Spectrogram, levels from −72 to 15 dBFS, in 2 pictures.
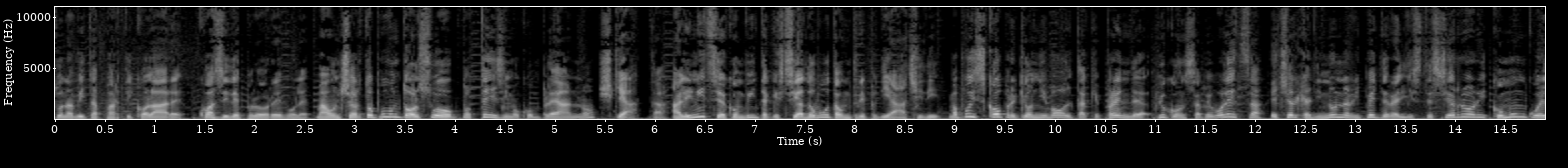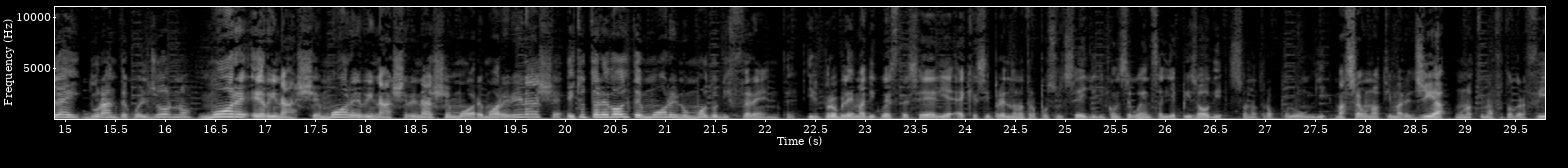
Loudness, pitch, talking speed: -17 LUFS, 155 Hz, 195 wpm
